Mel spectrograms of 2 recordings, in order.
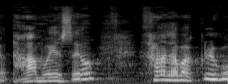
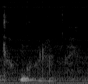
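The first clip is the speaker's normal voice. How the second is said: whisper; 4 semitones lower, 18 dB quieter, much faster than usual. Shown as a demonstration. Preacher echoing the people's wailing, in a whisper. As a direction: breathe it out in a hushed whisper.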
